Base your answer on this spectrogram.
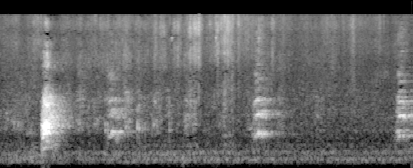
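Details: Playful dogs Leroy and Oscar: a single sharp bark, then three quieter whining yips spaced about two seconds apart against a faint hum.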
